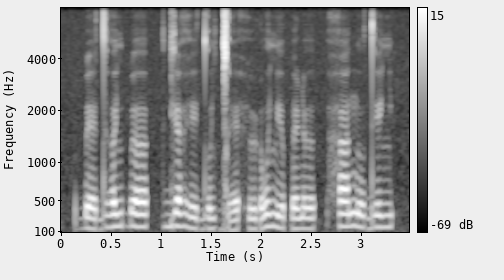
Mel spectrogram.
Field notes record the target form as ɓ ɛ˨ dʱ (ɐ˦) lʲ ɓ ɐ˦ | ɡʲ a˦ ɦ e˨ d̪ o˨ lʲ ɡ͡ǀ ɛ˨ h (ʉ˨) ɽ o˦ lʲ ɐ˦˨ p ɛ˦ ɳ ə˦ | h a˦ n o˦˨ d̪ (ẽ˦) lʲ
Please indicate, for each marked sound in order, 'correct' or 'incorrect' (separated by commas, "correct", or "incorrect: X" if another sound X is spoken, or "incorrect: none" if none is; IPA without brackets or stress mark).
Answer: correct, correct, incorrect: e˦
